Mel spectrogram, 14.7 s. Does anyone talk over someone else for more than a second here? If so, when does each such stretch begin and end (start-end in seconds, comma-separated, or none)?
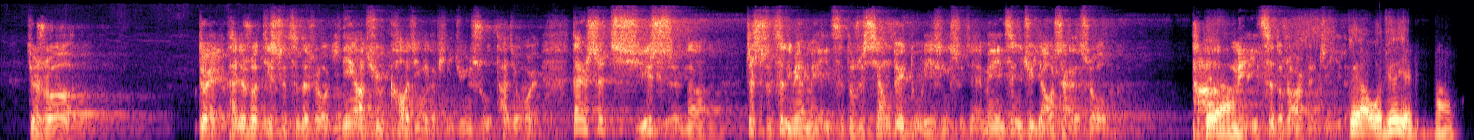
none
